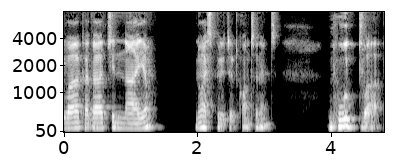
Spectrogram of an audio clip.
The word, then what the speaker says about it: भूत्वा: Bhutva. In the bhutva, the bhu is aspirated.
